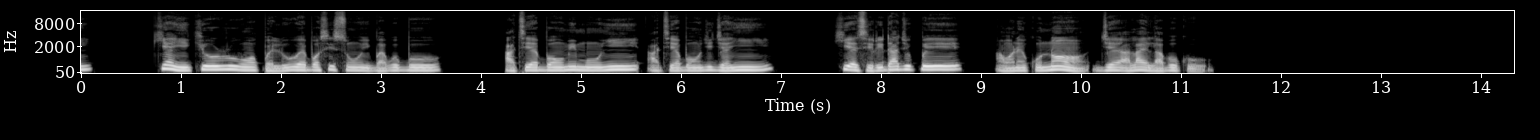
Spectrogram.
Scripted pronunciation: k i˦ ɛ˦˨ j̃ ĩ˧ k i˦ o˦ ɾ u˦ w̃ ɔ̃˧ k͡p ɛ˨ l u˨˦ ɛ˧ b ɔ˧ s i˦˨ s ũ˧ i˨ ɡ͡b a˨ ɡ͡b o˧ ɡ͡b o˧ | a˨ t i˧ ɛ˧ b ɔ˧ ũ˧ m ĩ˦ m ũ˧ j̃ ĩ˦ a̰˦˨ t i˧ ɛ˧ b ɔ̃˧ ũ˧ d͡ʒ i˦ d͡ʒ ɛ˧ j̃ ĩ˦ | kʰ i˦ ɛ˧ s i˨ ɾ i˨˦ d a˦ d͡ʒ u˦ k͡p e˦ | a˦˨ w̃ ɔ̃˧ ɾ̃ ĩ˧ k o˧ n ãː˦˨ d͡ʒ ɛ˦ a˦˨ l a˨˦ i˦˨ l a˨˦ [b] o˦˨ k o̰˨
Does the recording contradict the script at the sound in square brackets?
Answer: no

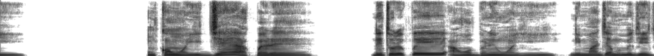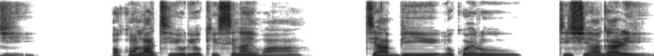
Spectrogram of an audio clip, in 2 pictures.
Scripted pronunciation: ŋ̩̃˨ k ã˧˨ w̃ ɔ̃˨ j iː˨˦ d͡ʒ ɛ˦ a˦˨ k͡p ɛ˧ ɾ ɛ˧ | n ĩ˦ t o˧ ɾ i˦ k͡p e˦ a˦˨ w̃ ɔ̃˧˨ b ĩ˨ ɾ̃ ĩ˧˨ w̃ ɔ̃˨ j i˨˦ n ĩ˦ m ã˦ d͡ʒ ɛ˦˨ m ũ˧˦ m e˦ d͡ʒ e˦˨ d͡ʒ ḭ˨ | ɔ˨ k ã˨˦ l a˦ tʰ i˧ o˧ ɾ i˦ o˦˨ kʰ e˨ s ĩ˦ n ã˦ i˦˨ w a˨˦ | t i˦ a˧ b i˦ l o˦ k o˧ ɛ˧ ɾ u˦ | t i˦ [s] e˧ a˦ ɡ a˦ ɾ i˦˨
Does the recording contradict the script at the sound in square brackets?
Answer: yes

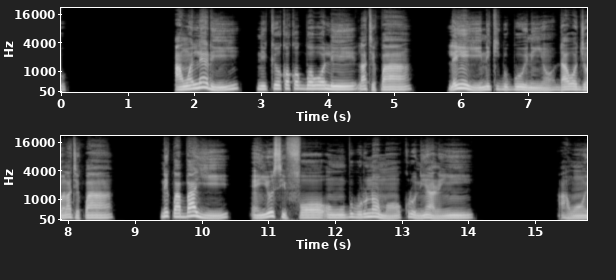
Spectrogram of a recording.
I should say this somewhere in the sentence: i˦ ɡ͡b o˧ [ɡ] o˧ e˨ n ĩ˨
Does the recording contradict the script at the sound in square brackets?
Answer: yes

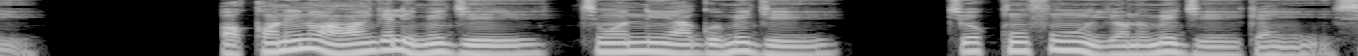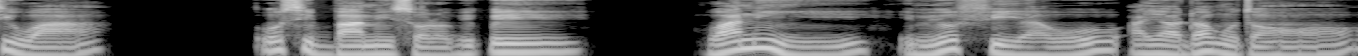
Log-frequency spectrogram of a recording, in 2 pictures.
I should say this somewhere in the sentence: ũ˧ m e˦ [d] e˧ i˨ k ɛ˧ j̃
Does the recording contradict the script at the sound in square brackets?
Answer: yes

